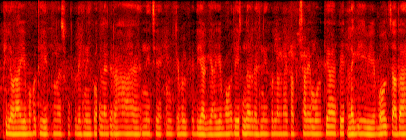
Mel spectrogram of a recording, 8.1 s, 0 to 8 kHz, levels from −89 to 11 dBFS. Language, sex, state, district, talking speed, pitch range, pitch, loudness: Hindi, male, Bihar, Gaya, 245 wpm, 140-145 Hz, 140 Hz, -29 LUFS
